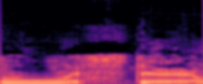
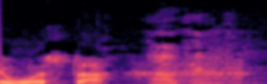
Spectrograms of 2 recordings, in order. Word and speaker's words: Worcester: I live in because no one can ever say it right it's Wooster while here they say Woodstock right when it's Worcester like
